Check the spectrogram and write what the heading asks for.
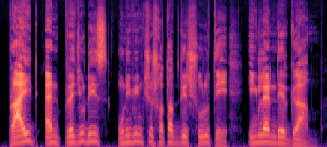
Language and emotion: Bengali, neutral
